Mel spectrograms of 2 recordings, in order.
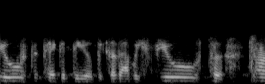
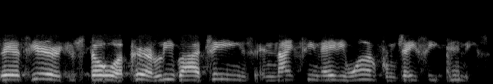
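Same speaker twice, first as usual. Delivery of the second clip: middle-aged man voice, pitched up, reading; 5 semitones higher, 3 dB louder than usual.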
